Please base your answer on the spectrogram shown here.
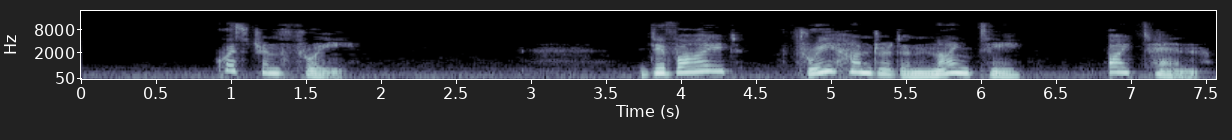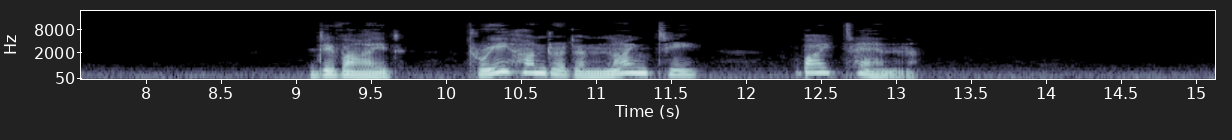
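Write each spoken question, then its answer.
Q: Divide 390 by 10.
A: 39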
